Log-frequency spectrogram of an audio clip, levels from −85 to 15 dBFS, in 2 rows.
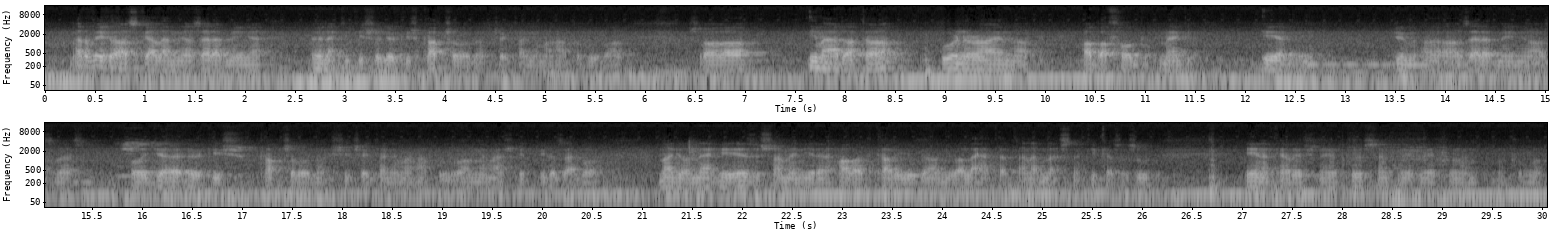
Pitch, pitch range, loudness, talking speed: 80 Hz, 75-90 Hz, -26 LUFS, 115 wpm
